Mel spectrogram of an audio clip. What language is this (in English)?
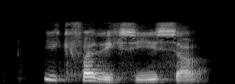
Kabyle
